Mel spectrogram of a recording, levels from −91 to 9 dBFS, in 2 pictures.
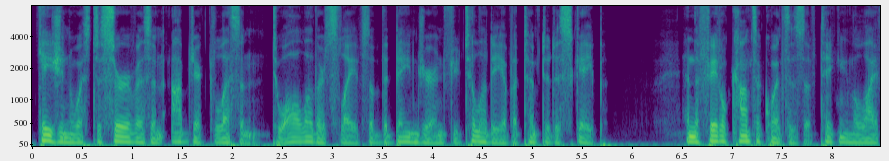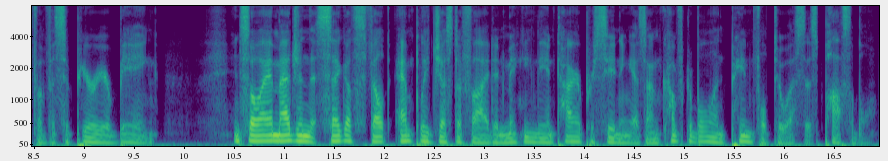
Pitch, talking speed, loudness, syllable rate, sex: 90 Hz, 195 wpm, -21 LUFS, 6.4 syllables/s, male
